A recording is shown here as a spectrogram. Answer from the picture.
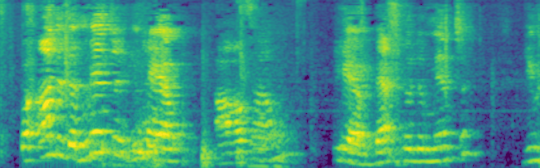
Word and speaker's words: Alzheimer's: Because we don't pronounce it right. Alzheimer's. Alzheimer's. Well, what do we call it? Old time. Yeah. Old time. That's not it. It's Alzheimer's.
